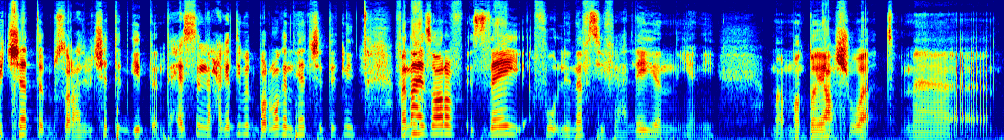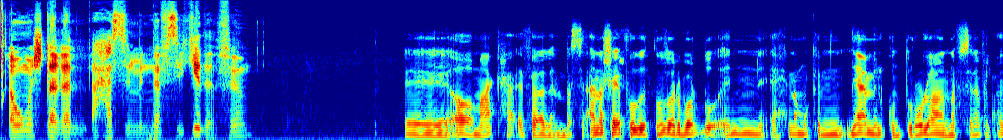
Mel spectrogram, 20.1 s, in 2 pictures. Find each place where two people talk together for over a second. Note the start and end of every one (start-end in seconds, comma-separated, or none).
none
